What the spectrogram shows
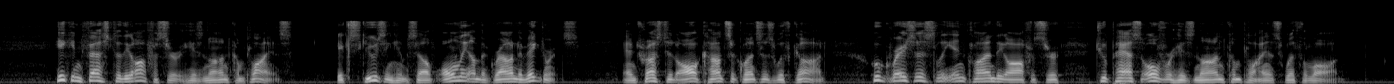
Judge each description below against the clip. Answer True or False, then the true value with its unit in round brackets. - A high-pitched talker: False (115 Hz)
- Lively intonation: True (5.9 semitones)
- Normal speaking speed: True (155 wpm)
